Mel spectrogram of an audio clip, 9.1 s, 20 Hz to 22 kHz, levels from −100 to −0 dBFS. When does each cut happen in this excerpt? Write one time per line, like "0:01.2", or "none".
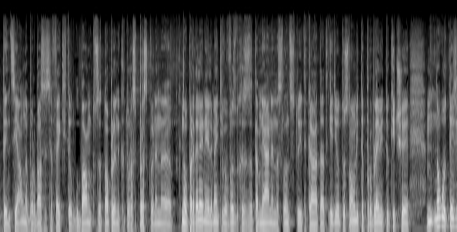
0:03.6
0:06.6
